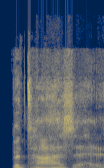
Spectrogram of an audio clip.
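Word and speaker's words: Bitadze: Um, and in terms of bigs down low, is it I always say his name wrong. Tis Bataz. Betaz.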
